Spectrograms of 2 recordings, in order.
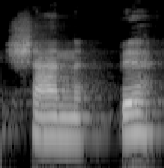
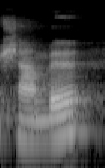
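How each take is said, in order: First: The word is said in its careful full form. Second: The word is said in a relaxed fluent form. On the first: "میگیم شنبه" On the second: "تو روون خوندن میگیم شنبه"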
